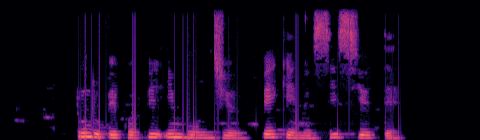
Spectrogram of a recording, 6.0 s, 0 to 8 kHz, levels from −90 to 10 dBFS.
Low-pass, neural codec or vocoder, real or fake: 7.2 kHz; none; real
